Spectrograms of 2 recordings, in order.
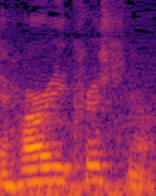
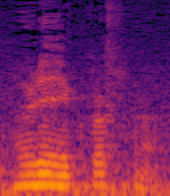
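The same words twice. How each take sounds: First: It is said with an American pronunciation. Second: It is said with a Sanskrit pronunciation. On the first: The speaker calls it wrong. "Americans who say Hare Krishna" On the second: The speaker calls it right. "It's actually Hare Krishna"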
